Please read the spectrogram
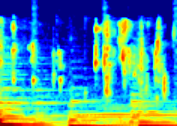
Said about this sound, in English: First mix. So what I'm gonna do is I'm going to just break up this starter that's floating in my water by hand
